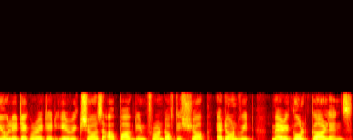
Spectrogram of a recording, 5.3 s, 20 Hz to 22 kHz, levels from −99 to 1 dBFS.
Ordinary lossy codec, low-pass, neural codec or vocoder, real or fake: none; 7.2 kHz; none; real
